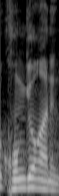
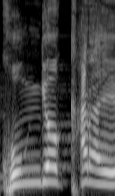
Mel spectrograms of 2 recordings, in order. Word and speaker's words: 공경: 있습니다 너희 아버지 어머니를 공격하라 여 공경 말아요 발음을 잘 해야 되요 공격하러 가 아니라 공경하라는 거예요 그럼 공경 이란 말은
